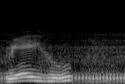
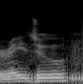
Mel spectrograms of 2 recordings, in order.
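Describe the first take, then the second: First: The middle consonant is an H sound. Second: The middle consonant is an English J sound. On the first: The speaker calls it right. "the letter J is pronounced with, with an H" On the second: The speaker calls it wrong. "we directly pronounce it"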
